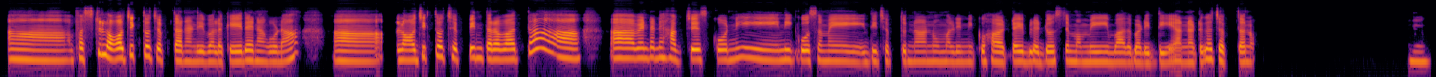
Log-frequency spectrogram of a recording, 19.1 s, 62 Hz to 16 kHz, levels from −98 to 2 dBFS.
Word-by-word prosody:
ఆహ్, 215 -2 0
ఫస్ట్ 250 +5 -1
లాజిక్‌తో 250 +5 +6
చెప్తానండి 200 -3 0
వాళ్ళకేదైనా 195 +2 0
గూడా. 195 +1 -3 0.7
ఆహ్, 200 -1 +2 0.3
లాజిక్‌తో 220 +6 +2 0.2
చెప్పిన 255 +2 0
తర్వాత 230 +3 +2 1.2
ఆహ్, 250 0 +7
వెంటనే 255 +1 0
హగ్ 225 -5 0
చేసుకొని 230 +2 0 0.5
నీకోసమే 210 -1 -1 0.4
ఇది 195 +2 -4
చెప్తున్నాను. 195 0 -7
మళ్ళీ 190 0 -6
నీకు 190 +1 -8
హార్ట్ 195 0 0
అయ్యి 200 -1 0
బ్లడ్డొస్తే 195 +2 -2
మమ్మీ 190 0 -4 0.3
బాధపడిద్ది 180 -1 -3 0.2
అన్నట్టుగా 185 +6 -2
చెప్తాను. 190 -1 -3 2.1
హ్మ్. 195 -1 -9
205 Hz, 85 wpm, -24 LUFS, 195-230 Hz, 2.1 s, ఆహ్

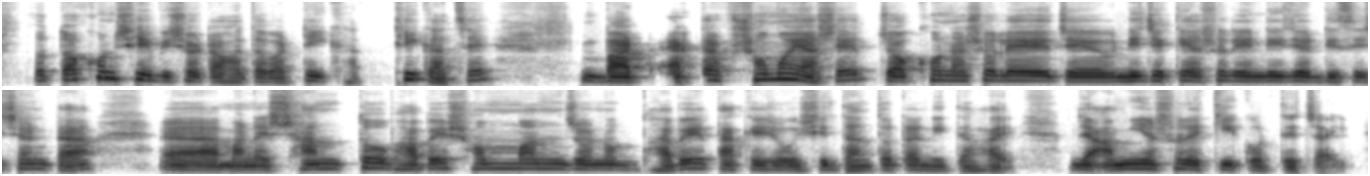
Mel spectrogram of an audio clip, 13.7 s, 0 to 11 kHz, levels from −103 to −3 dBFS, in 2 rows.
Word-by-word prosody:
তো - - -4
তখন 175 +6 +2
সেই 175 -3 +5
বিষয়টা 130 -2 -1
হয়তোবা 115 -1 -2
টিক 140 -3 -1
হা - - -15 0.2
ঠিক 185 -1 +3
আছে। 155 - -6 0.7
বাট 125 0 +8 0.2
একটা 120 +7 -1 0.2
সময় 180 0 +5
আসে 155 - 0 0.2
যখন 140 +4 +2
আসলে 150 0 +2 0.2
যে 135 - +5 0.3
নিজেকে 145 +2 +1
আসলে 145 +2 -3 0.2
নিজের 140 -1 +3
ডিসিশনটা 135 +3 -3 0.5
অ্যা - - +2 0.2
মানে 110 0 0
শান্তভাবে 140 0 -1
সম্মানজনকভাবে 145 -4 -2
তাকে 125 +1 -3 0.2
ওই 105 - -2
সিদ্ধান্তটা 120 -1 -4
নিতে 105 -2 -7
হয়। - - -5 0.3
যে - - +3
আমি 135 +2 +4
আসলে 140 -1 -1
কি 130 - +1
করতে 110 - -4
চাই? - - -9
140 Hz, 155 wpm, -24 LUFS, 125-150 Hz, 0.7 s, বাট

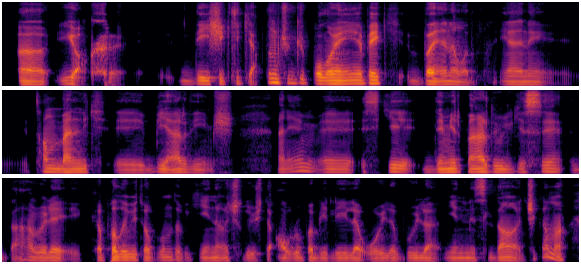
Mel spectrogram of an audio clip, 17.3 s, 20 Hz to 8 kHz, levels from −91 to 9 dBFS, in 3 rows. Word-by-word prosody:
Aaa, 95 -2 +4
yok. 110 0 0
Hı - - -10 0.6
değişiklik 105 +1 0
yaptım 150 -1 +2
çünkü 130 0 -4
Polonya'ya 110 -1 +7
pek 120 0 +6
dayanamadım. 95 -4 +3 0.2
Yani, 95 -1 -4 0.4
iii, - - -29
tam 110 -2 -1
benlik, 100 0 0
eee, 85 -1 -8
bir 105 +3 -6
yer 95 +1 -1
değilmiş. 90 -7 -8 0.4
Hani 100 +2 -8
hem, 130 -2 -7
eee, 100 -1 -5
eski 115 -4 -3
Demir 100 +2 +1
Perde 105 0 +2
ülkesi 105 +2 +2 0.2
daha 100 0 -8
böyle 90 0 -2
kapalı 100 -1 +3
bir 100 - -1
toplum 95 -1 -6
tabii 90 -5 -11
ki 95 0 -13
yeni 90 +1 -4
açılıyor 85 - -7
işte - - -10
Avrupa 90 +1 -5
Birliği'yle, 85 0 -4
oyla, 85 0 -7
buyla 85 -2 -4
yeni 90 -1 -6
nesil 85 +1 -4
daha 95 +1 +1
açık 80 -7 -2
ama, - - -2
100 Hz, 150 wpm, -27 LUFS, 90-105 Hz, 0.6 s, Polonya'ya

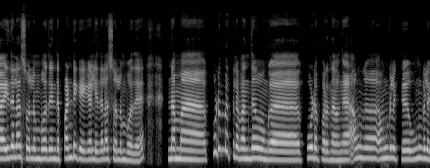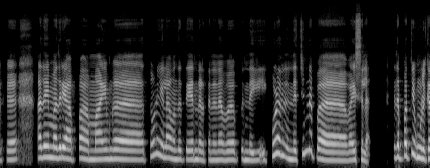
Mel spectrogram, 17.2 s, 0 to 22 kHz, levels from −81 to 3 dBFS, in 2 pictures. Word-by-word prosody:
இதெல்லாம் 260 +1 +1
சொல்லும்போது, 230 -1 0
இந்த 225 - +1
பண்டிகைகள் 230 -4 +1
இதெல்லாம் 215 +2 -2
சொல்லும்போது, 195 -4 -2 0.7
நம்ம 230 0 +3 0.7
குடும்பத்துல 400 - -3
வந்து 230 +1 +1 0.2
உங்க 215 -1 -2 0.7
கூட 255 0 +2
பொறந்தவங்க, 200 -1 -1 0.2
அவங்க 245 +1 -3 0.3
அவங்களுக்கு, 240 -2 -2 0.2
உங்களுக்கு, 220 -4 -2 0.6
அதே 265 +1 +4
மாதிரி 250 0 +4
அப்பா, 230 +2 -3
அம்மா, 215 0 0
இவங்க 225 0 -2 0.7
துணியெல்லாம் 280 -7 -2
வந்து 215 0 -3
தேர்ந்தெடுத்த 205 -1 -2
நினைவு. 205 0 -2
இப்ப 205 - -17
இந்த 195 -1 -2 0.2
இ - - -12
குழந்த 335 -5 +1
இந்த 210 -1 0
சின்ன 410 +4 -3 0.2
ப - - +2 0.6
வயசுல. 200 -4 -1 0.5
இத 275 - +2
பத்தி 300 +4 +1
உங்களுக்கு 230 -3 +3
225 Hz, 120 wpm, -21 LUFS, 210-250 Hz, 0.7 s, அதே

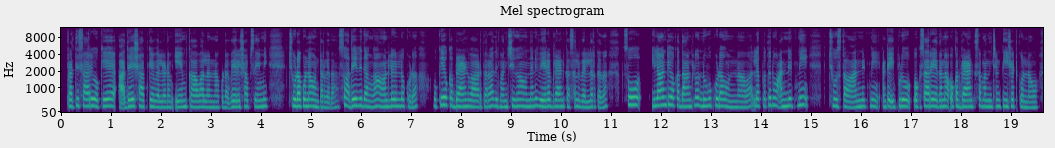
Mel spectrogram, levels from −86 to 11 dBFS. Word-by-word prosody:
ప్రతిసారి 270 +1 +2
ఒకే 265 +2 +2 0.3
అదే 255 +1 +3
షాప్‌కే 255 0 0
వెళ్ళడం, 230 0 -2 0.2
ఏం 240 +1 0
కావాలన్నా 230 -1 -1
కూడా 220 -2 -5
వేరే 240 0 +1
షాప్స్ 255 +1 -4
ఏమి 260 +2 -1 0.5
చూడకుండా 265 -1 +5
ఉంటారు 225 -2 -4
గదా! 200 0 -8
సో - - -8
అదే 270 +2 +6
విధంగా 255 -2 0
ఆన్‌లైన్‌లో 265 +1 +1
కూడా 230 +2 -4 0.4
ఒకే 310 +5 +1
ఒక 295 - -2
బ్రాండ్ 255 0 +2
వాడతారా? 240 +2 -2
అది 270 - 0
మంచిగా 260 +2 -1
ఉందని 255 +3 -1
వేరే 255 +1 +3
బ్రాండ్‌కసలు 255 0 -2
వెళ్లరు 235 +2 -3
కదా! 225 +4 -4 0.4
సో 320 - +4 0.5
ఇలాంటి 310 +3 +4
ఒక 290 - -2
దాంట్లో 255 +4 0
నువ్వు 275 +2 +1
కూడా 275 -1 +3
ఉన్నావా? 230 0 -4
లేకపోతే 275 +1 -2
నువ్వు 290 -3 -1
అన్నిటిని 280 +4 0 0.5
చూస్తావా? 260 -4 -1
అన్నిటిని 255 +2 -2 0.2
అంటే 245 +2 +1
ఇప్పుడు 265 +3 +2 0.3
ఒకసారి 260 +2 +2
ఏదైనా 255 +1 +1
ఒక 270 - 0
బ్రాండ్‌కి 250 0 +1
సంబంధించిన 255 0 -1
టీ - - +1
షర్ట్ 260 -1 -3
కొన్నావు. 220 -2 -3
255 Hz, 160 wpm, -28 LUFS, 240-270 Hz, 0.5 s, అదే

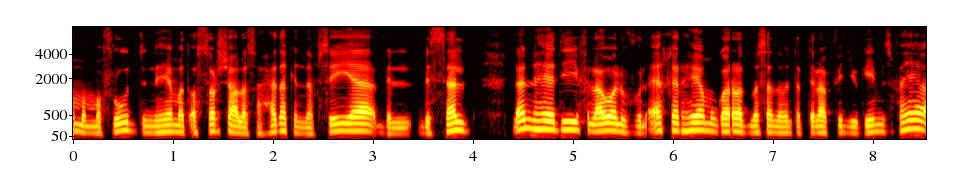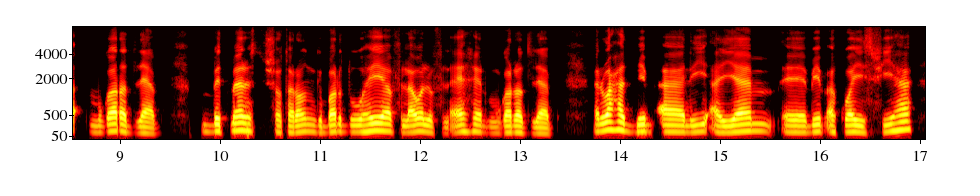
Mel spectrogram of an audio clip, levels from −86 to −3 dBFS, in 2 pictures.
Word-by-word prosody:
ما 145 -3 -4
المفروض 135 +7 -4
إن 120 -1 -7
هي 130 +2 -1
ما 130 -1 -1
تأثرش 140 +3 -4
على 115 -3 +2
صحتك 130 +7 -5
النفسيّة 145 +7 +1
بال 105 -2 -9
بالسلب، 145 +8 0 0.5
لإن 185 +1 +2
هي 180 -1 +5
دي 170 0 0
في 155 - -24
الأوّل 145 0 +5
وفي 120 -1 -11
الآخر 155 +4 -2
هي 160 +2 +4
مجرّد 140 -3 +1
مثلًا 125 +1 -3
لو 120 - -3
أنت 115 - -8
بتلعب 120 -1 -1
ڤيديو 115 -1 -9
جيمز 130 +2 -5
فهي 180 +6 +1 0.2
مجرّد 130 0 +3
لعبة، 110 -4 0 0.4
بتمارس 140 +2 +2
شطرنج 125 +1 -2
برضو 130 +1 0
هي 145 +1 +5
في 125 - -19
الأوّل 130 +2 +3
وفي 120 - -11
الآخر 130 +3 -2
مجرّد 120 +1 +1
لعبة، 110 -2 0 0.4
الواحد 160 -2 +4
بيبقى 135 -1 +2
ليه 130 +4 -3
أيّام 135 +3 +2
آآ، 125 -1 0
بيبقى 135 +3 -2
كويّس 130 -3 0
فيها 155 +6 0
135 Hz, 165 wpm, -24 LUFS, 125-145 Hz, 0.5 s, هي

